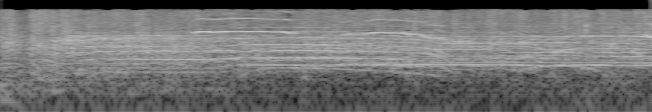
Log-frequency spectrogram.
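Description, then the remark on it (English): An audience applauds steadily for a few seconds, a dense, even wash of clapping with a couple of high whistles cutting through partway in, the applause being recorded for a CD. No one speaks. “Get some applause on that CD.”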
